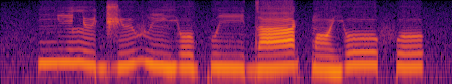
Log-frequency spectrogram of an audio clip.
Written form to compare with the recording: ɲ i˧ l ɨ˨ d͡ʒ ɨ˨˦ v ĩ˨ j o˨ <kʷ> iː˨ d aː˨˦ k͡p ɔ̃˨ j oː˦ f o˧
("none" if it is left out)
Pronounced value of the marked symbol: kʷ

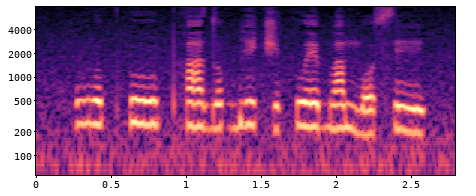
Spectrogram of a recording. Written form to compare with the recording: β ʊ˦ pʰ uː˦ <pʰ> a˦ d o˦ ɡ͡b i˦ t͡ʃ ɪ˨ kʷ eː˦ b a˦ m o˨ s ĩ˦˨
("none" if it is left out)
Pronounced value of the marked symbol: pʰ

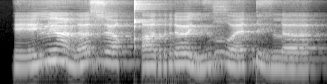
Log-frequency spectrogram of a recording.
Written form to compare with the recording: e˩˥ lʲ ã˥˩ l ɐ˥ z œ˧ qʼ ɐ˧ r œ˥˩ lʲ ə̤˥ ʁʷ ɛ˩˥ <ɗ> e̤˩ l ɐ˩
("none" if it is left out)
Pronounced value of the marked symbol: ɗ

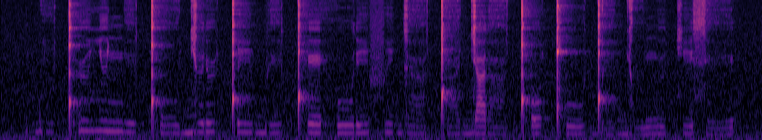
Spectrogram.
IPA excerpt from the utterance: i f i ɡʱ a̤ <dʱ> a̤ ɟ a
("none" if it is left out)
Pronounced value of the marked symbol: ǃ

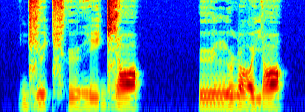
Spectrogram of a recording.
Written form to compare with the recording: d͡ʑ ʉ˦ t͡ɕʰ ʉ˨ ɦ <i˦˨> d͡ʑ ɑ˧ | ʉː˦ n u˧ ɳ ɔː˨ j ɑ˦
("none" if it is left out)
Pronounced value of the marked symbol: i˧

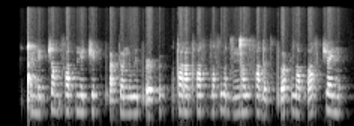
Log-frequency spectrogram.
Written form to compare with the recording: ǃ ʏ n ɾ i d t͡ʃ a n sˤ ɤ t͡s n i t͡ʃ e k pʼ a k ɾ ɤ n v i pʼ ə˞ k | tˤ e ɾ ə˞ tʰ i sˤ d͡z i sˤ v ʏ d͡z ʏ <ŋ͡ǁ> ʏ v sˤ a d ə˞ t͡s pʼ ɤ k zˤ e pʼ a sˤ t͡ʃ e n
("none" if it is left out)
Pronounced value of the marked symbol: ŋ͡ǀ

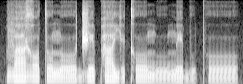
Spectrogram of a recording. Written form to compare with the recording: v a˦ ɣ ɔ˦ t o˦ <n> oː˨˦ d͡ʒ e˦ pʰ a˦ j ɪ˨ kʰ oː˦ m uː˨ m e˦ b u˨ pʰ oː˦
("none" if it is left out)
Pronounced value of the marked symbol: n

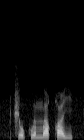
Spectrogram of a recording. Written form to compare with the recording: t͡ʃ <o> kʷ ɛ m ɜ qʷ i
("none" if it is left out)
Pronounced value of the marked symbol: o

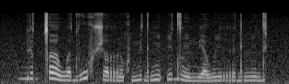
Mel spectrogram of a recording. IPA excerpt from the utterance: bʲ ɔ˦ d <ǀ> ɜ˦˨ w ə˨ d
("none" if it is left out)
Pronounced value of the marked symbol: ǀ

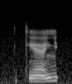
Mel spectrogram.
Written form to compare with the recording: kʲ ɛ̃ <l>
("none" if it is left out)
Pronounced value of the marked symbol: lʲ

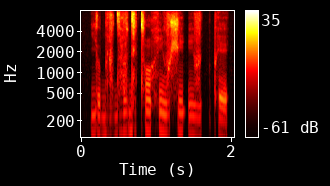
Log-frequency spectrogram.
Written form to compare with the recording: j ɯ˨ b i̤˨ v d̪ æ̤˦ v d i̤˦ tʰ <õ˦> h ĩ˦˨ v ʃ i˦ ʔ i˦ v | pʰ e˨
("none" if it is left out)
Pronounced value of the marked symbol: õ˦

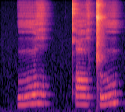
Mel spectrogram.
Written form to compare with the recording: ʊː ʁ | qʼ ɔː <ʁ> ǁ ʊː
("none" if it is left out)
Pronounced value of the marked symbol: ʁ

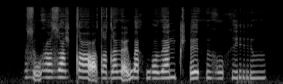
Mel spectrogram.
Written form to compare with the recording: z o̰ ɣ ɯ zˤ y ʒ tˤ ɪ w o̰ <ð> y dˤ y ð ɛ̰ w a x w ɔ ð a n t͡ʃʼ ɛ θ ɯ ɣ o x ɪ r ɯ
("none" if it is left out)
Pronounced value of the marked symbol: dˤ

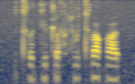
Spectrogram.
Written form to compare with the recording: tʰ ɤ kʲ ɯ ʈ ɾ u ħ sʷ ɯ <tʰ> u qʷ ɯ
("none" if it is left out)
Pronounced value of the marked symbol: tʰ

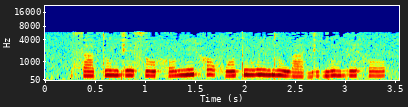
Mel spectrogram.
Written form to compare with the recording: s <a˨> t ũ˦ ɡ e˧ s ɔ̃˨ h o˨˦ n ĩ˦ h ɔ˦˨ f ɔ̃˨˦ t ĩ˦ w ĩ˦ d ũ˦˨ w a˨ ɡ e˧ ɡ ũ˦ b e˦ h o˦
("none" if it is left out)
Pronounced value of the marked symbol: a˧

